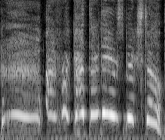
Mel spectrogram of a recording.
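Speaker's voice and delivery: high, slow words squeezed through laughter; laughing. Real, not acted. Player cracking up after mixing up the girls' names. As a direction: laugh helplessly at the mix-up. Flustered after picking wrong girl.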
